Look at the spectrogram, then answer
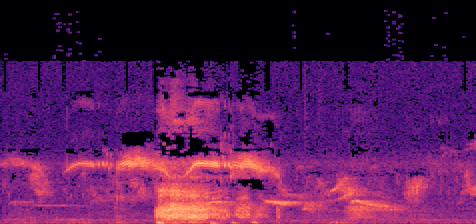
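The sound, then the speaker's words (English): Swifts calling over a garden: a run of shrill, high-pitched screaming trills, several overlapping and sweeping in pitch, with one loud harsh burst about a third of the way through. “Swift.”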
